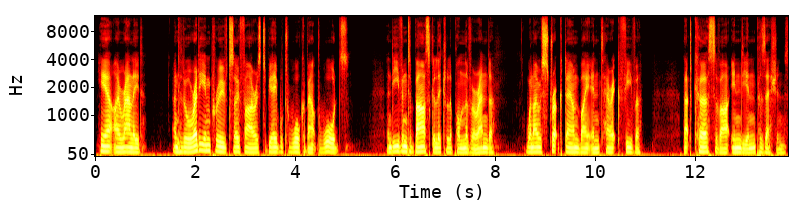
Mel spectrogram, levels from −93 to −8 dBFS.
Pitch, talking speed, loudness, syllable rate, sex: 105 Hz, 175 wpm, -20 LUFS, 5.5 syllables/s, male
